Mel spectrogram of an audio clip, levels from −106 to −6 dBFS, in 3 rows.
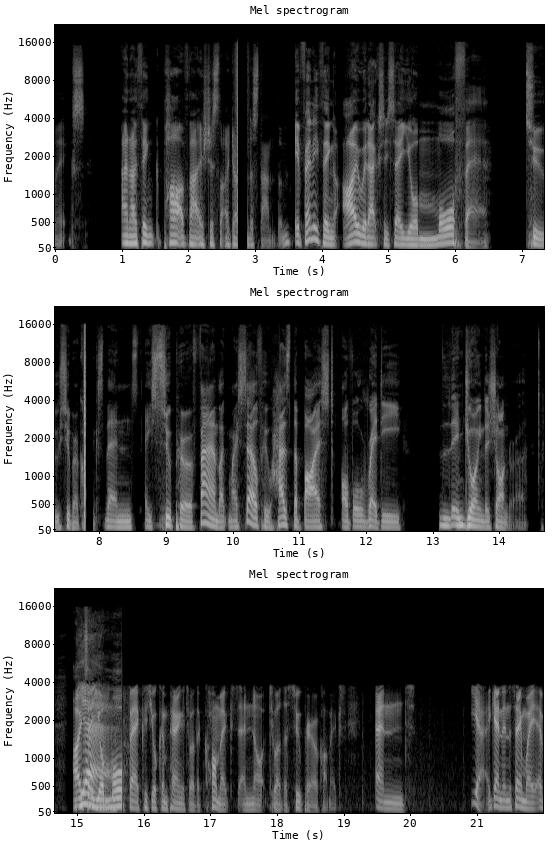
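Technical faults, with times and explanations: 2.67–2.93 s and 7.75–7.92 s, wireless microphone squelch dropout: after "is just that I" and again after "more fair to superhero", hiss swells as the radio link fades, then the receiver's squelch mutes the output for about 150 ms and 130 ms, with the sound returning on "than a superhero fan".
15.67 s to the end, input switched to a poorer device: after a 20 ms gap the sound turns dull and boxy, with nothing above 3.7 kHz, a few dB quieter, and new background noise roughly 40 dB down. The likely cause is the recording switching to another microphone or a headset's narrowband call mode.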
